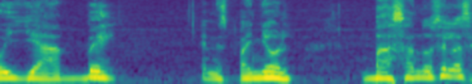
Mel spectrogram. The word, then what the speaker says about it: Yahvé: probable es Yahweé o Yahvé en español basándose en las evidencias lingüísticas. Formas de abreviaturas como el ya que aparece en el aleluya, que significa alabada ya, sugieren que la primera sílaba es ya.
